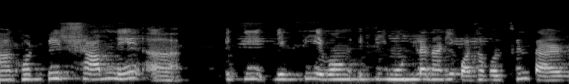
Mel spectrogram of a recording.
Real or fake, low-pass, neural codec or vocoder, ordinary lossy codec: fake; 7.2 kHz; vocoder, 44.1 kHz, 128 mel bands every 512 samples, BigVGAN v2; Opus, 64 kbps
